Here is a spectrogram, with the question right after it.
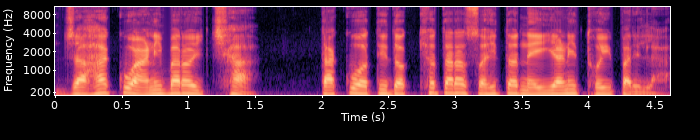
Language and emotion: Odia, neutral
